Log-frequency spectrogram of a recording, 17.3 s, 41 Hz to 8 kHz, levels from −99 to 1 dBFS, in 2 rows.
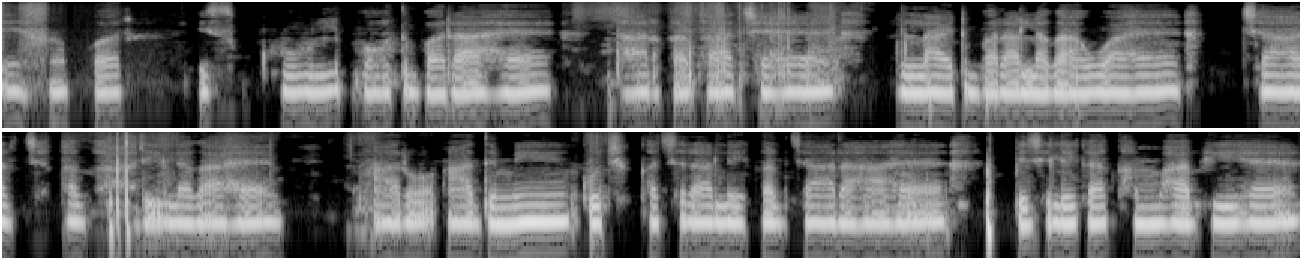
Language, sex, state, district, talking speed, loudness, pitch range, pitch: Hindi, female, Bihar, Samastipur, 120 wpm, -24 LUFS, 180-195 Hz, 185 Hz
